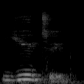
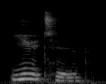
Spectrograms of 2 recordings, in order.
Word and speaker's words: YouTube: u sound there so it doesn't sound like to you it sounds like two two basically like number two we also have words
